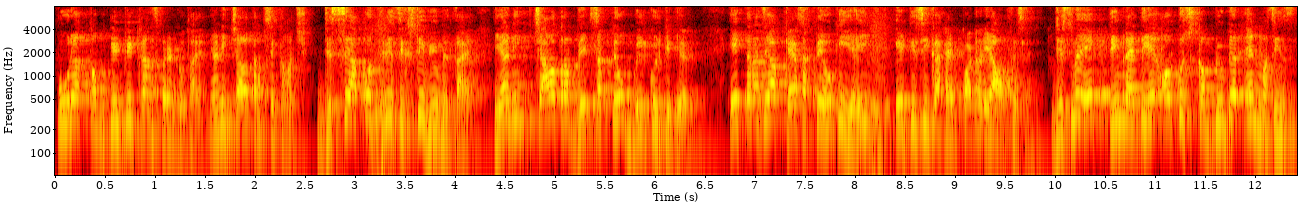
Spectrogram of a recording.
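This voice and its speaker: In a roomy, echoing voice-over carrying a little hiss or hum, a fast-talking woman with an Indian accent narrates an informal educational video. Her voice is on the high side, a little mellow, with lively intonation, and she chats colloquially with viewers, adding playful asides.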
